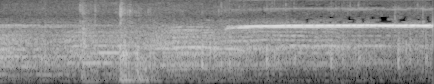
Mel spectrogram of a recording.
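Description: Indoor pool arena ambience: a faint voice and background sound in a large hall, with a steady high thin tone coming in about a second in.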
